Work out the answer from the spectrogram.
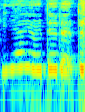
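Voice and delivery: high, delighted, laughing cheer; childlike glee. Retold or imitated. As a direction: cheer like a happy kid. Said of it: "I was like".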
